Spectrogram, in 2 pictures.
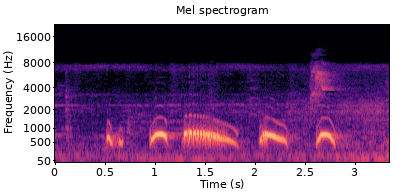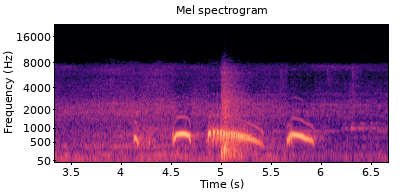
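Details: Spotted dove's thick, full song used as a lure for birds: a phrase of quick soft notes, arched coos and a long falling coo, given twice, with a sharp click near the end and low hum.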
